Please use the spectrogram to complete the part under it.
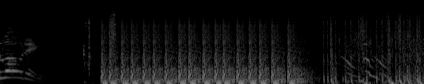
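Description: An assault rifle fires in rapid automatic bursts.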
